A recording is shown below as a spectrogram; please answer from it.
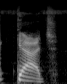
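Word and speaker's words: catch: इसी तरह से कैच यहां पे टी नहीं पढ़ रहे।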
